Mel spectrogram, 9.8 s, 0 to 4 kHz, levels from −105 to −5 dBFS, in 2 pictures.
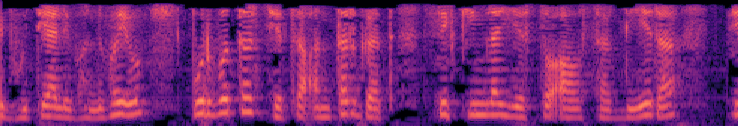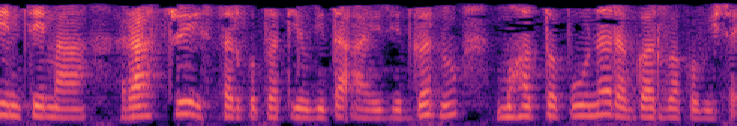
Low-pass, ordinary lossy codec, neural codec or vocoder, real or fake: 3.6 kHz; MP3, 24 kbps; none; real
